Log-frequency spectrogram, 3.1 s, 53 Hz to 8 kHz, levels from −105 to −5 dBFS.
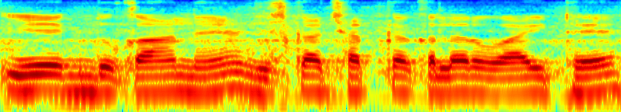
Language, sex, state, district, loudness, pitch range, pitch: Hindi, male, Uttar Pradesh, Lucknow, -14 LUFS, 130-140 Hz, 130 Hz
